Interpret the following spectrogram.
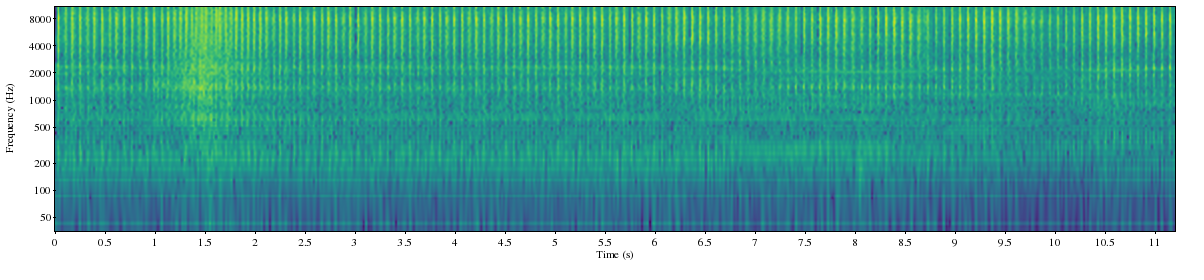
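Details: Subaru engine run out of oil multiple times, idling: fast, steady metallic knocking from the bottom end, rod knock with bearing noise; owner thought it was a belt noise.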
